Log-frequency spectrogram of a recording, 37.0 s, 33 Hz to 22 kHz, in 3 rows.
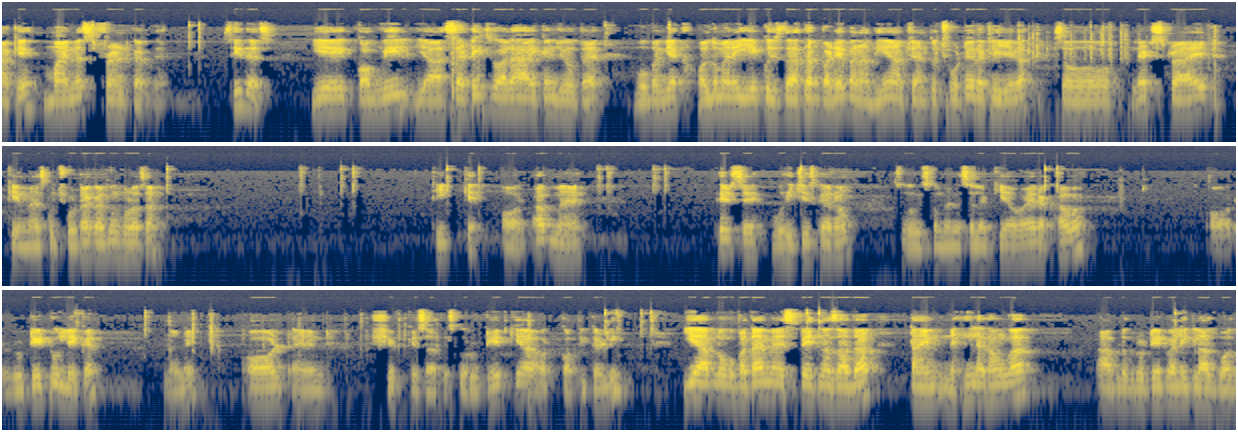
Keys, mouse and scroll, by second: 6.1-9.3 drag, 9.4 click, 9.8 ctrl+z, 14.0-22.6 alt+drag, 22.8 click, 25.4 alt+click, 27.3 ctrl+d, 30.7 click, 36.4-37.0 drag.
